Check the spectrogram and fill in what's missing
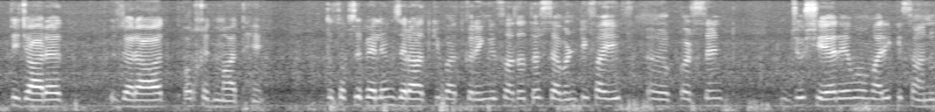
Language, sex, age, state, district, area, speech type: Urdu, female, 30-45, Delhi, Central Delhi, urban, spontaneous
